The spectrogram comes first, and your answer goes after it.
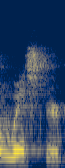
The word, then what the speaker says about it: Worcester: Yeah, we pronounce it Worcester, but.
